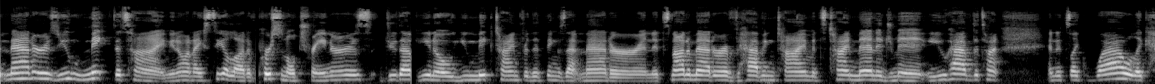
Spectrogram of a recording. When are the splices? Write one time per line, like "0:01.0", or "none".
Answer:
0:02.5
0:04.1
